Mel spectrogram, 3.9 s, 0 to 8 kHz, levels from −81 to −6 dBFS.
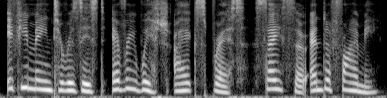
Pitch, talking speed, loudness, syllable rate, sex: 235 Hz, 215 wpm, -17 LUFS, 5.4 syllables/s, female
